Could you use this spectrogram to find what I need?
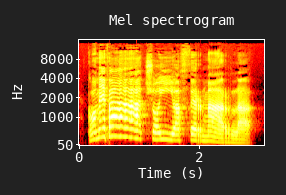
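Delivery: high, slow, bleating-long vowels, loud; an exasperated sheep stretching out every stressed vowel; scolding sheep. Acted. The sheep scolds Alice for spinning round, high drawn-out scolding.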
